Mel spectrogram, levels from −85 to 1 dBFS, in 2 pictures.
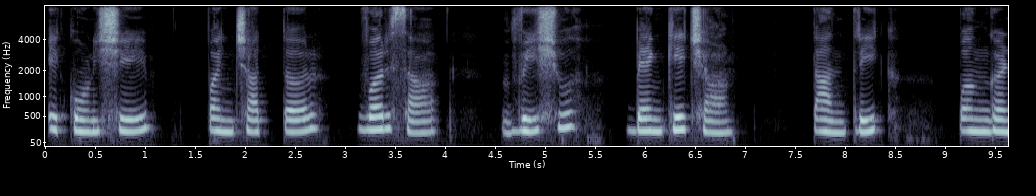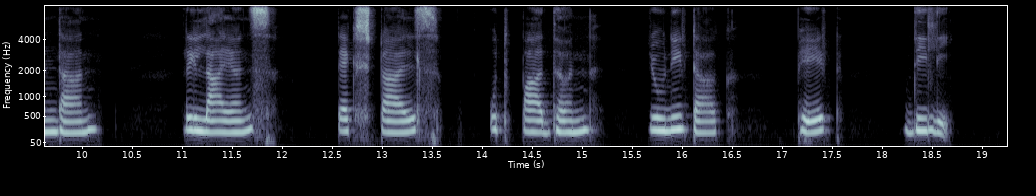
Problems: background sounds at intervals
